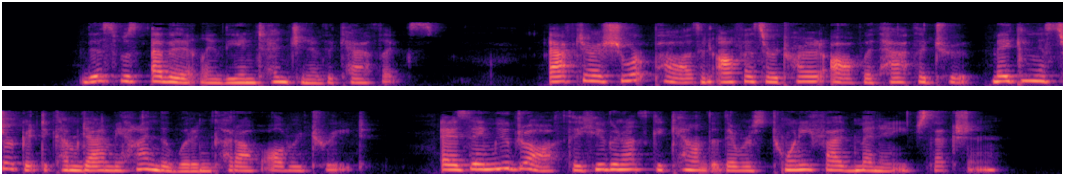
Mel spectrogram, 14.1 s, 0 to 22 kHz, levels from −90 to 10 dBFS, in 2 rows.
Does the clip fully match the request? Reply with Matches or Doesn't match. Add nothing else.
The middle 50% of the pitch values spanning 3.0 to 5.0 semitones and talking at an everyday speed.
Doesn't match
